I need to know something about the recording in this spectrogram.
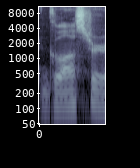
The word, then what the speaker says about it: Gloucester: I mean gler Gloucester also has a fewer syllables so yeah gluster is a a nobleman and he has two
